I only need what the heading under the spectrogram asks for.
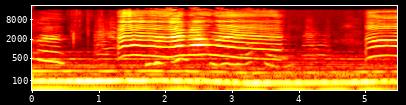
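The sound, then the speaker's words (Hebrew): A hungry child cries in long, high, wavering wails: one sustained outburst, then a fresh wail starting near the end, over a steady low hum. “אל תבכה, אל תבכה.”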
